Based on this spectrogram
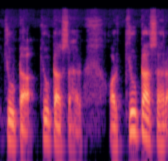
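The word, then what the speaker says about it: Ceuta: जो ऊपर में शहर है इसका नाम है कूटा सी यूटी ए कूटा कूटा शहर और कूटा शहर आता है स्पेन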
